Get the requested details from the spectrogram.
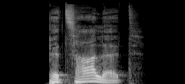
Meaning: second-person plural subjunctive I of bezahlen
- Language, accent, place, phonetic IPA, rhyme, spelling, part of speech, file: German, Germany, Berlin, [bəˈt͡saːlət], -aːlət, bezahlet, verb, De-bezahlet.ogg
